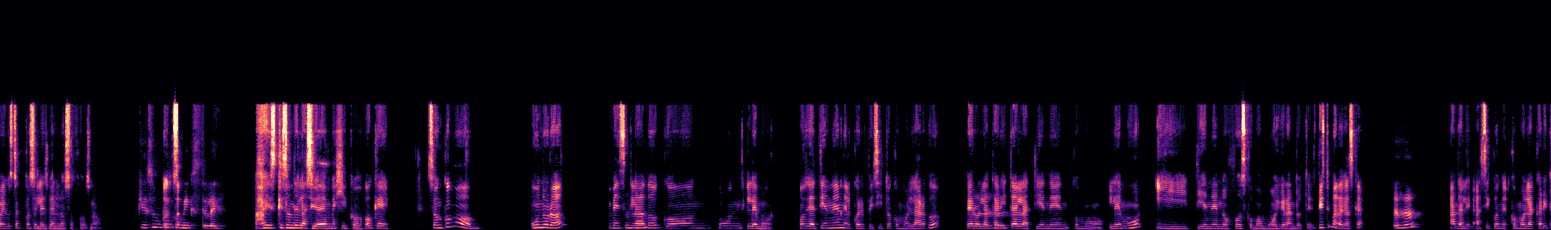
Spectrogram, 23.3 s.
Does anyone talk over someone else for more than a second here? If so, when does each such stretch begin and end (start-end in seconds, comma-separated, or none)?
none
